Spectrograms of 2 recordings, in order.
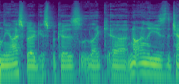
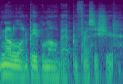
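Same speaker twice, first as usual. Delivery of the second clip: normal talking voice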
